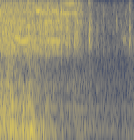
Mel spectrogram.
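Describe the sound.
A stylish glass coffee table smashes after a fall: a loud, sustained crash of breaking glass that thins out into a few scattered small clinks and tinkles.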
